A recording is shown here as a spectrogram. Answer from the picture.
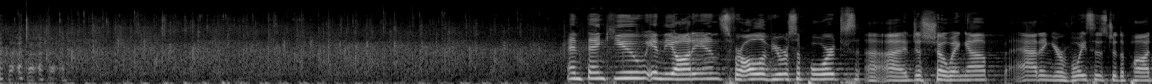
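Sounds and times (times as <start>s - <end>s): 
laughter: 0.0s - 0.9s
audience applause: 0.0s - 5.9s
speech: 5.7s - 11.5s.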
